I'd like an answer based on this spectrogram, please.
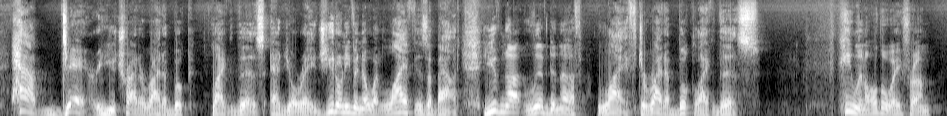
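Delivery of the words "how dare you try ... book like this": mock harsh, stern scolding tone. Retelling an author's reply on hearing the writer's age: imitating a scolding tone. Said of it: "And then his tone changed".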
